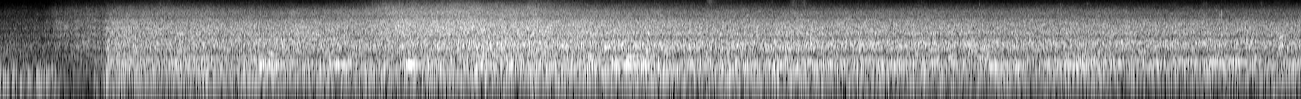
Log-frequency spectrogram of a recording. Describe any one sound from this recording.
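Waves crash and surge far below.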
